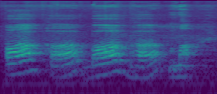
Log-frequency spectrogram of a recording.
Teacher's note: अब ऊ पू पद्यमान्या नाम पुष्ठ, ऊ ऊ प वर्ग, उपध्यमानीय कहते हैं, ऐसे लगा रहता है, लेकिन इनका प्रयोग हिंदी में नहीं होता, इसलिए आप इसी को देखें, उ ऊ प वर्ग, प फ ब भ म, इसको जब आप बोलेंगे तो आपकी होठ जो है वो आपस में मिल रहे हैं और होठ की सहायता लेनी पड़ रही है, इसलिए इनका उच्चारण स्थान ओष्ठ होता है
